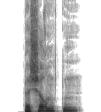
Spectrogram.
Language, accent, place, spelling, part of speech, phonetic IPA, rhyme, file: German, Germany, Berlin, beschirmten, adjective / verb, [bəˈʃɪʁmtn̩], -ɪʁmtn̩, De-beschirmten.ogg
- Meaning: inflection of beschirmen: 1. first/third-person plural preterite 2. first/third-person plural subjunctive II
